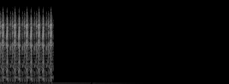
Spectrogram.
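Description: Camera shutter firing in a rapid burst, about ten sharp clicks a second, cutting off about half a second in.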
